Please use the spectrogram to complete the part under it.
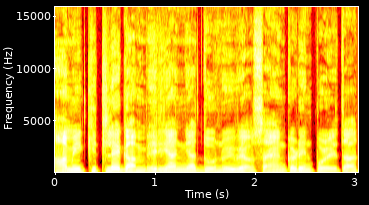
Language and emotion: Goan Konkani, neutral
